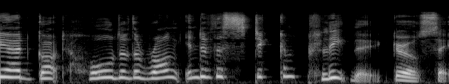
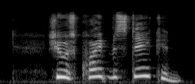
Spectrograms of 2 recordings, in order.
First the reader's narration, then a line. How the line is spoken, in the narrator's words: said Lord Emsworth warmly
